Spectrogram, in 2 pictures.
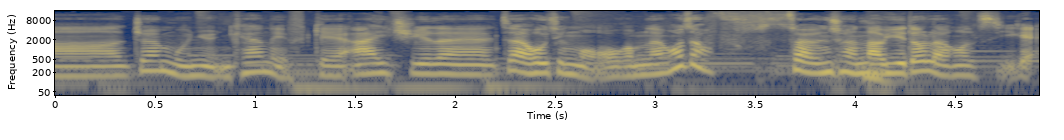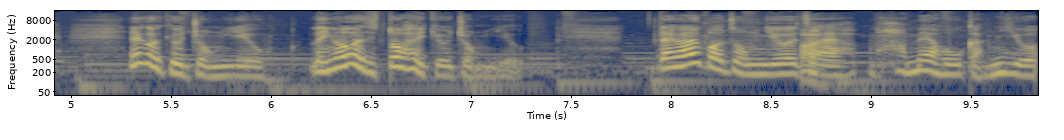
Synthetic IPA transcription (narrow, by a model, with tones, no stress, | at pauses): t͡ʃœː˥ŋmuː˨˧˥njyː˨˩nkʰɛː˥nlḭ˨˩fkɛː˧ʔaː˥jt͡ʃiː˥lɛː˥t͡sɛ˥˩˨ho˨˥t͡sʰiː˨˧ŋɔ̰ː˨˧kɐ˨˥mlɛː˥ŋɔː˨˧t͡sɐ˨w | sœː˨˩ŋsœː˨˩ŋlɐ˨wji˧t̪o˨˥wlœː˨˧ŋkɔː˧t͡sḭː˨˥kɛ̰ː˧jɐ˥t̚kɔː˧k̬i˧wt͡sʊ˨ŋjiː˧wlɪ˨ŋːɔː˧˥kɔː˧˩t͡siː˨˥t̪o˥wɦɐ˨jkiː˧wt͡sʊ˨˩ŋjḭː˧w | t̪a˨jkːɔ˧˦jɐ˥kɔ˧t͡sʊ˨ŋji˧wɛ˧t͡sɐ˨hɐ˨jaː˧mɛː˥jɛ˨˩ɦo˨˥wkɐ˨˥njiː˧w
